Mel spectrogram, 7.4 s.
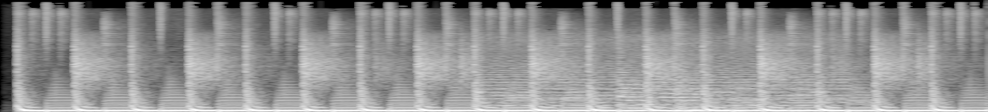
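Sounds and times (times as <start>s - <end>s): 
bass: 0.0s - 7.3s.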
